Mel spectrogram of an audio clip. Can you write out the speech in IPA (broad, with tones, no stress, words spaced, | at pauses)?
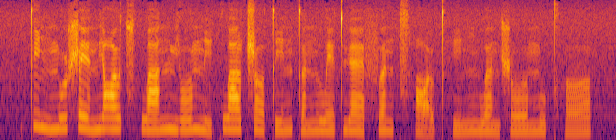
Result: t̪i˥˩ŋmu˧˥ʂe˥˩ɪ̯n̪jɑ˥ʊ̯ t͡sʰwa˧˥nmjo˧˥ʊ̯mḭ˨˩kwä˥ ʈ͡ʂɤ˥˩t̪i˧˥nt̪ə˧˥nlwe˧ɪ̯ t̪ɥɛ˥˩ fə˥nt͡sʰɑ̰˨˩ʊ̯t̪ʰi˧˥ŋ n̪wə˥˩nʂo˥ʊ̯ mu˥˩kʰɤ˧˥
